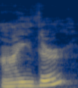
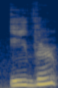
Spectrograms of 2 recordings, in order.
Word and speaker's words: either: Aqui é mais comum na Inglaterra você dizer either ou neither. Neither quer dizer nenhum nem outro, ou um ou outro. Mas nos Estados Unidos eles falam either ou either, tanto faz.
